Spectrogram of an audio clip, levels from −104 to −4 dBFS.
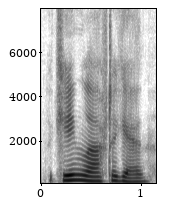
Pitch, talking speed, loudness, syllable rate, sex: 195 Hz, 210 wpm, -16 LUFS, 6.3 syllables/s, female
